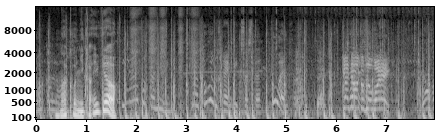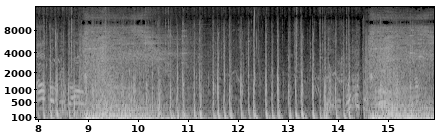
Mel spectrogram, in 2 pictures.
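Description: A horse's hooves clop steadily on stone paving.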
